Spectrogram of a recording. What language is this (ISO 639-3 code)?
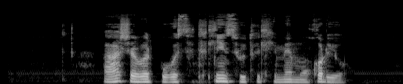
mon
